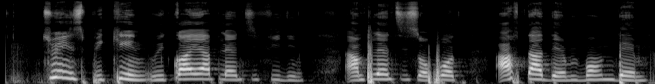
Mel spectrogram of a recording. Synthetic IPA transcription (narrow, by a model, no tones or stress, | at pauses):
tɹĩnspikʰĩnɹikwajaplɛ̃ntifidĩn | ãnplɛ̃ntisɔpɔt | ʔaftadɛ̃mbɔ̃ndɛ̃m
